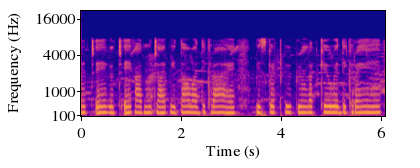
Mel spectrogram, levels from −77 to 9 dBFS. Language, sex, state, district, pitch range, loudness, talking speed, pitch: Hindi, female, Uttar Pradesh, Lucknow, 220-225 Hz, -14 LUFS, 150 wpm, 220 Hz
